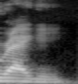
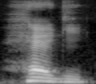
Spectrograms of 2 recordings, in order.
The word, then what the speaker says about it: reggae: Tudo isso graças ao ritmo que, nos anos 1970, conquistou o coração dos maranhenses, o reggae, ou como dizemos na pronúncia abrasileirada, reggae.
